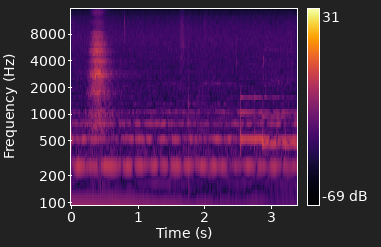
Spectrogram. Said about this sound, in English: Breathe fully and hold for a moment. and then exhale sharply.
